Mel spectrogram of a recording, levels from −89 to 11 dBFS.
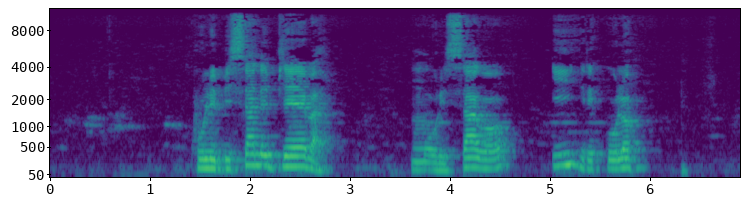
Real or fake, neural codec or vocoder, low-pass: real; none; 10.8 kHz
